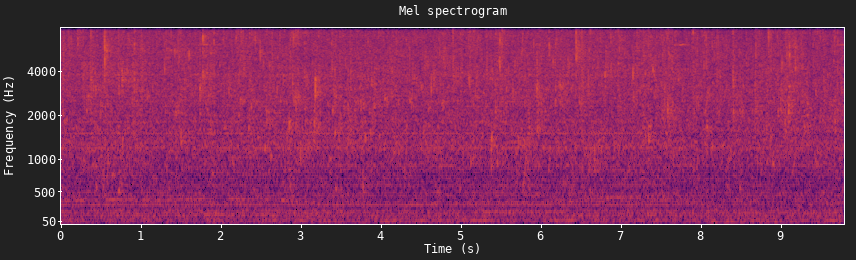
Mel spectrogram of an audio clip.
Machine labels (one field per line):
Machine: pump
